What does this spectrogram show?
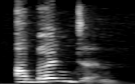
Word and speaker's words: abandon: start with the world abandon it has three syllables four syllable is a which is a low feeble sound schwa some been second syllable and Jem last syllable the stress is on second syllable the stress is on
